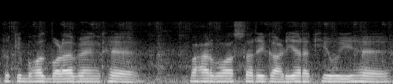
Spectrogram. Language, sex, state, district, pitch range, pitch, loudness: Hindi, male, Chhattisgarh, Raipur, 130-135 Hz, 130 Hz, -13 LUFS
